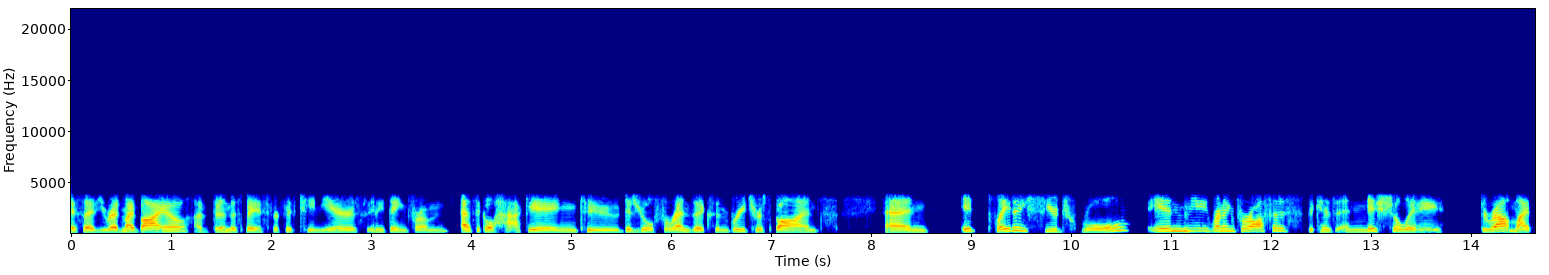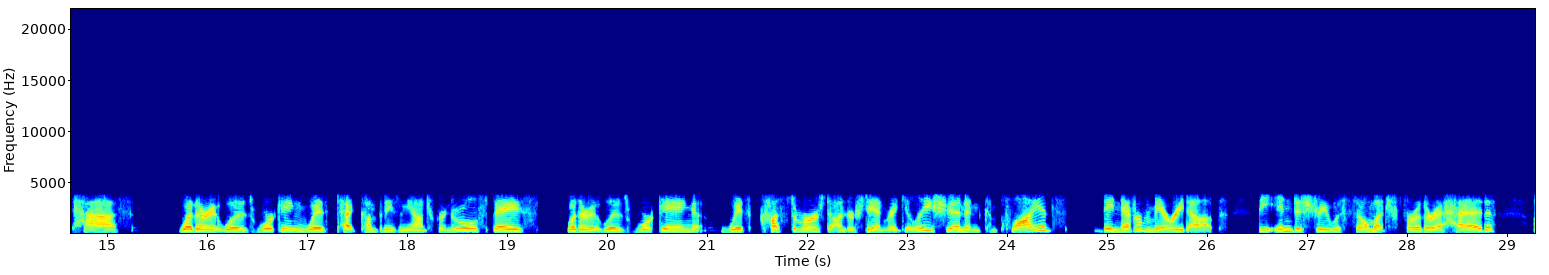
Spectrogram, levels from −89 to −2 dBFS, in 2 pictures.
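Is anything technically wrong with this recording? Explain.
Yes. Throughout, the speech carries G.729 codec damage: an 8 kbit/s model-based coder rebuilding it as a rough, synthetic telephone sound, with the spectrogram empty above 3.7 kHz and below 300 Hz.

VoIP packet loss concealed by the speech codec occurs at 11.14 to 11.35 s, between "a huge role in" and "running for office because", and at 13.42 to 13.69 s, before "throughout my path whether". Each time about 40 ms of audio vanished, which fits two lost packets. The decoder extrapolated into a fading buzzy tone or coloured noise, seen as smeared harmonics and a dipping waveform envelope that recovers slowly.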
